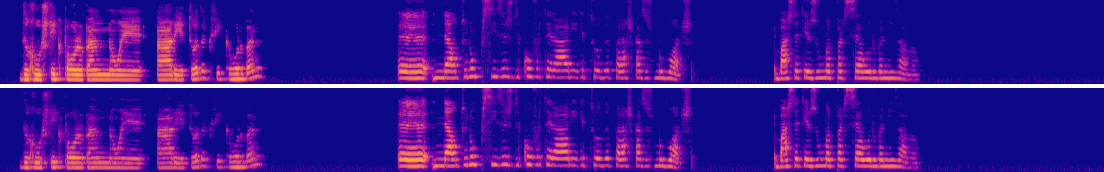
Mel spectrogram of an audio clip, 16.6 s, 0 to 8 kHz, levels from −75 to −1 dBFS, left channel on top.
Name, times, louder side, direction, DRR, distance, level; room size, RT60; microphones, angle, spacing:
voice 1, 0.3-3.9, left 8 dB, 75° left, 0.4 m, -23 dB
voice 2, 6.0-10.4 11.6-13.8, right 3 dB, 10° right, 0.6 m, -26 dB
5.3 x 2.4 x 3.2 m
head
